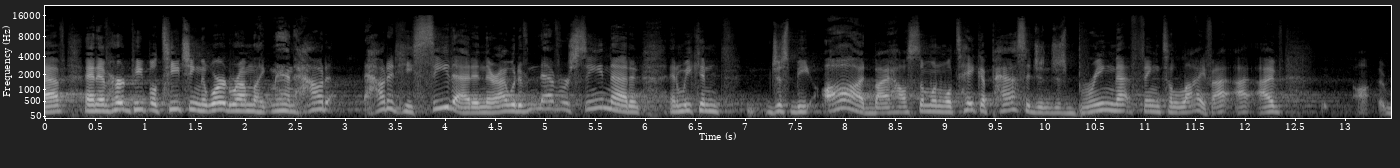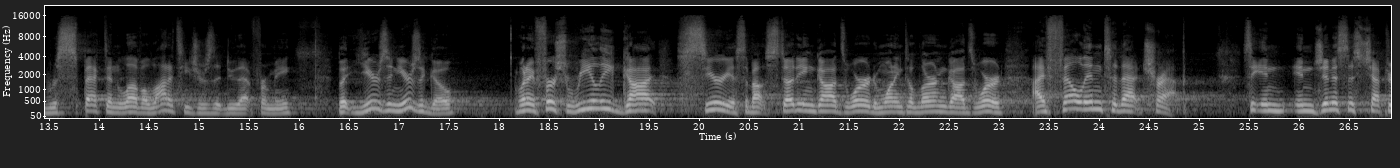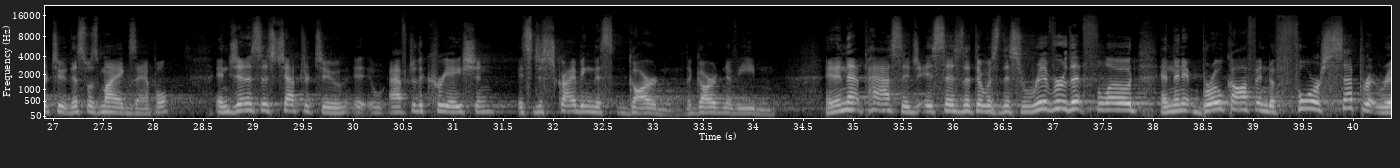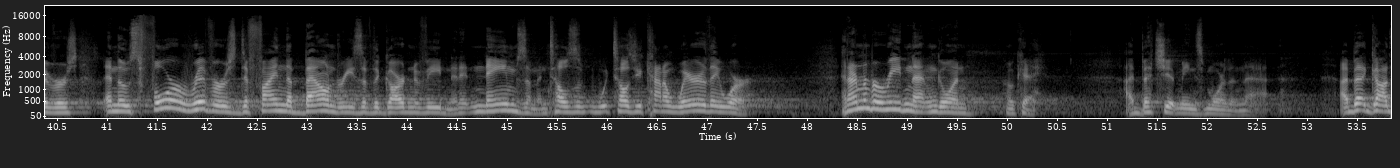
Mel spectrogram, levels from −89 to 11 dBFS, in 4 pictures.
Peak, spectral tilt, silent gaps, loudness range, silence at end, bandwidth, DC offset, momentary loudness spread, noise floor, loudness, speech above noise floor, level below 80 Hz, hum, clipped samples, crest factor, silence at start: -8 dBFS; -5.5 dB/octave; none; 6 LU; 0 s; 15.5 kHz; under 0.1%; 12 LU; -59 dBFS; -28 LUFS; 32 dB; -76 dBFS; none; under 0.1%; 20 dB; 0 s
